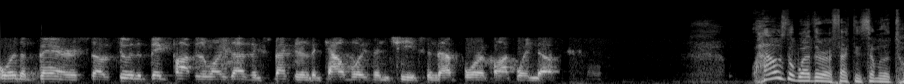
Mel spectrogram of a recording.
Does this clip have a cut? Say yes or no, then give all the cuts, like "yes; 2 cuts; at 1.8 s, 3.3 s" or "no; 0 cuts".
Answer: no; 0 cuts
